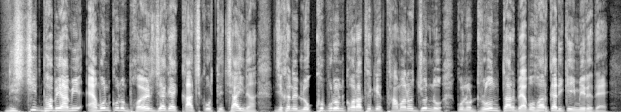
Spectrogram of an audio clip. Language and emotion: Bengali, fearful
